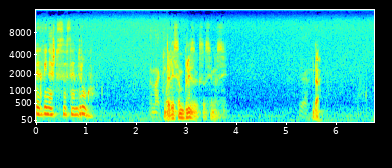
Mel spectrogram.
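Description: A man speaks quietly and wearily up close.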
